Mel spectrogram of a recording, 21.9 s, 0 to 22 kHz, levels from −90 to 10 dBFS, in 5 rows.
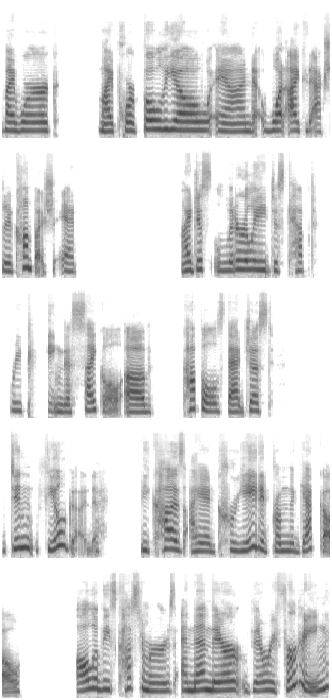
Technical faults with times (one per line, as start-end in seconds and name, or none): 7.85-7.91 short concealed packet loss
9.13-9.38 long network dropout
14.24-14.27 short concealed packet loss
18.75-18.79 short concealed packet loss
